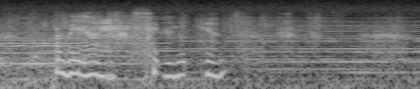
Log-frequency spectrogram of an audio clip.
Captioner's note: crying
